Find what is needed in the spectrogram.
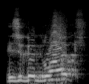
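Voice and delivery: high-pitched Aussie impression; hammed-up Australian bloke; Australian accent. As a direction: put on a high Australian twang. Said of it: "maybe just do the Australian".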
